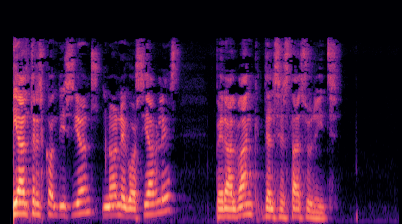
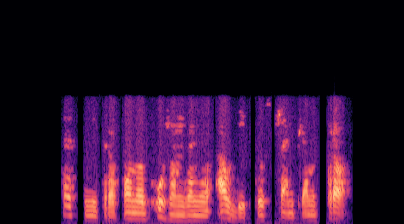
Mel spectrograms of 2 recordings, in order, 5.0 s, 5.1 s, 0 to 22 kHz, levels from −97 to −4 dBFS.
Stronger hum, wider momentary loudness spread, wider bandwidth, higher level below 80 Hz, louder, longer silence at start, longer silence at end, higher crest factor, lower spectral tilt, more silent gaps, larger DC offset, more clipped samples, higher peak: neither; first, 12 LU vs 8 LU; first, 11.5 kHz vs 3.9 kHz; about the same, -64 dBFS vs -62 dBFS; about the same, -24 LUFS vs -23 LUFS; second, 0.15 s vs 0.8 s; about the same, 0.8 s vs 0.7 s; about the same, 22 dB vs 20 dB; second, -4.5 dB/octave vs -6 dB/octave; second, none vs 0.98-1.05 s, 3.15-3.19 s, 4.00-4.08 s; neither; neither; about the same, -4 dBFS vs -4 dBFS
